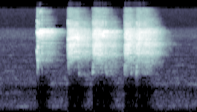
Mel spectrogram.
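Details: Black francolin of the Sheedi Nasal strain, kept indoors, giving a loud harsh grating call of four rasping bursts within about two seconds, the last drawn out, in a quiet room.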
